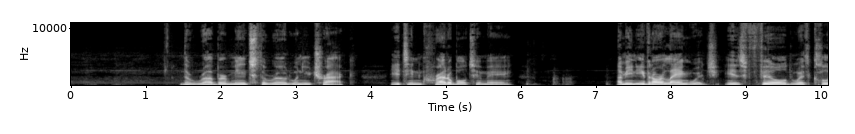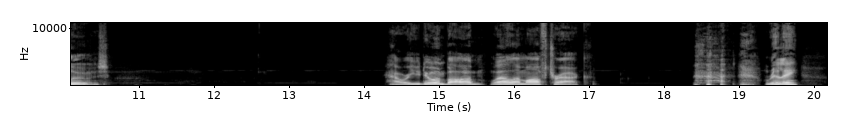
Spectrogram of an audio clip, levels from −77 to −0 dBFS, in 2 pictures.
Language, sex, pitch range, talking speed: English, male, 95-125 Hz, 90 wpm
